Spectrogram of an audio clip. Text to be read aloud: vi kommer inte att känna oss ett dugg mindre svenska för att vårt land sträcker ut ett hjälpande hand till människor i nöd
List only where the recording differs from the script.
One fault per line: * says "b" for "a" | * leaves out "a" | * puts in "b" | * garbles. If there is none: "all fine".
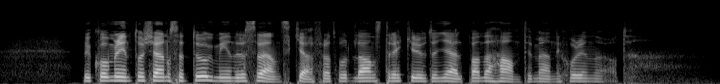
* says "en" for "ett"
